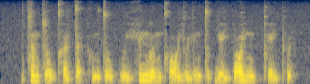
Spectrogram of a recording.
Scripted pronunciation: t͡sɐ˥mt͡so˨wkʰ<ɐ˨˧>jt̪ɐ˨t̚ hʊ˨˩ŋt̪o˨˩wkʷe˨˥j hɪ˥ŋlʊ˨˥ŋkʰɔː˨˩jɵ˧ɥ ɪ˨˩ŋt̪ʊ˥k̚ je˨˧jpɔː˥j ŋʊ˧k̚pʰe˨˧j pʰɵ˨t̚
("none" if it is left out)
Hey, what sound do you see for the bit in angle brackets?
ɐ˨˥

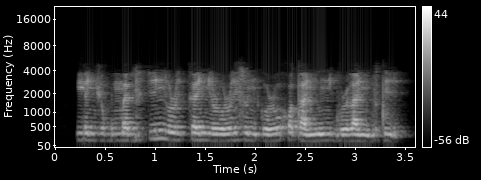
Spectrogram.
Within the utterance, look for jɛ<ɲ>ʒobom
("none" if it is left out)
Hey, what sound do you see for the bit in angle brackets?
ɲ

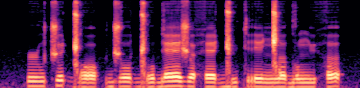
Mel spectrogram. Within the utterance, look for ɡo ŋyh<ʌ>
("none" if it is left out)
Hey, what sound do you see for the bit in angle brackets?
ʌ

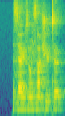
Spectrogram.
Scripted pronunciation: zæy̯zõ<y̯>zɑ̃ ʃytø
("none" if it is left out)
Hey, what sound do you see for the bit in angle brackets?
i̯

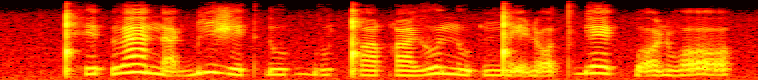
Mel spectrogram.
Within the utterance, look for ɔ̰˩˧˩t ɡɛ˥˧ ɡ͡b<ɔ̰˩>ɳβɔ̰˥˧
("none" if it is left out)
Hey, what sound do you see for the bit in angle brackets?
ɔ̰˩˧˩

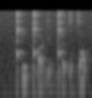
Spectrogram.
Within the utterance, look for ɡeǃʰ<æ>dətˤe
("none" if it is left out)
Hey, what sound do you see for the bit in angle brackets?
ɛ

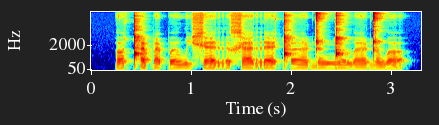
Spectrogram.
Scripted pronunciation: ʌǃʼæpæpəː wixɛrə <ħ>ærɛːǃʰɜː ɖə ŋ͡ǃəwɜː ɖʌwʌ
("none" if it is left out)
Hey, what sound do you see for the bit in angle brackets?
x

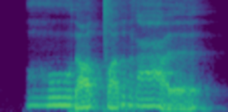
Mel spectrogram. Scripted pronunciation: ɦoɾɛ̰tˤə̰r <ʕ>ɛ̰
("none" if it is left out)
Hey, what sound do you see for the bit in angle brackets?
ʕ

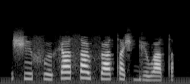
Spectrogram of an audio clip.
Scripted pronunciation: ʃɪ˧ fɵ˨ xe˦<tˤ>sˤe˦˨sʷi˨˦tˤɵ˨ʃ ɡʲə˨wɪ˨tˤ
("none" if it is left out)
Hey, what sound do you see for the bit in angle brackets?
none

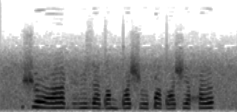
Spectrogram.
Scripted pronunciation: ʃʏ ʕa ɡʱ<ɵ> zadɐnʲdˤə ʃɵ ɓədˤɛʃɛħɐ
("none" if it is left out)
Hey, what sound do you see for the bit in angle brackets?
ø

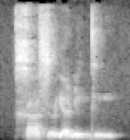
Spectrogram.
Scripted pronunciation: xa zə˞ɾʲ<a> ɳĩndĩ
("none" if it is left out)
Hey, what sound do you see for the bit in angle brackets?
a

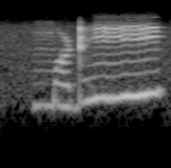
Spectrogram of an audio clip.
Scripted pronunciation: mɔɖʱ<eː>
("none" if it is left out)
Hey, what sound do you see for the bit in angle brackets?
eː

